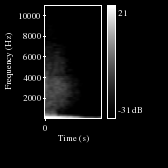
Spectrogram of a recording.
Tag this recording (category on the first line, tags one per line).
Instrument samples > Percussion
16x16-inch
16x16-inches
bubinga
death
death-metal
drum
drumset
DW
floor
floortom
floortom-1
heavy
heavy-metal
Ludwig
Majestic
metal
Pearl
pop
rock
sapele
sound-engineering
Tama
Tama-Star
thrash
thrash-metal
timpano
tom
tom-tom
unsnared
